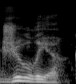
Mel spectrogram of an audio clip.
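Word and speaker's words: Giulia: you know, it's just, and Kristen's saying now, they pronounce that Julia, correct? – Exactly. Yes. Okay.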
